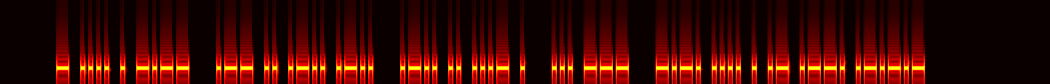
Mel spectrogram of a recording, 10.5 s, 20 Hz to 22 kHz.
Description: Morse code, heard as a keyed tone, about 30 wpm, 700 Hz. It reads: THEY WILL LIVE SO CHEAP.
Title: Sentences from Top 1200 Words 30wpm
